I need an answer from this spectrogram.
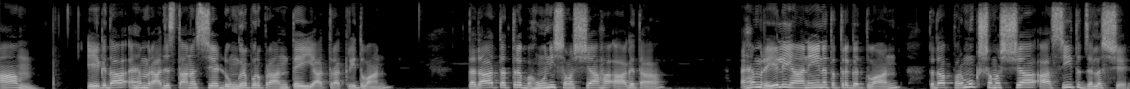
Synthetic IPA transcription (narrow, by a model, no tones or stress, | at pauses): aːm | eːkd̪aːʔɐɦɐmɾaːd͡ʒɐst̪ʰaːnɐsjɐɖuŋɡəɾp̬uɾpɾãːnt̪eːjaːt̪ɾʔaːkɾit̪̬ʋa̰ːn | t̪ɐd̪aːt̪ɐt̪ɾɐbɐɦuːnisɐmɐsjaːɦɐ̆ʔaːɡɐt̪a̰ː | ɐɦɛmɾeːljaːneːnɐt̪ɐt̪ɾɐɡɐt̪ʋaːn | t̪ɐd̪ʱaːpɾɐmʊkʰsɐmɐsjaːʔaːsiːt̪d͡ʒɐlɐsjɐ̰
